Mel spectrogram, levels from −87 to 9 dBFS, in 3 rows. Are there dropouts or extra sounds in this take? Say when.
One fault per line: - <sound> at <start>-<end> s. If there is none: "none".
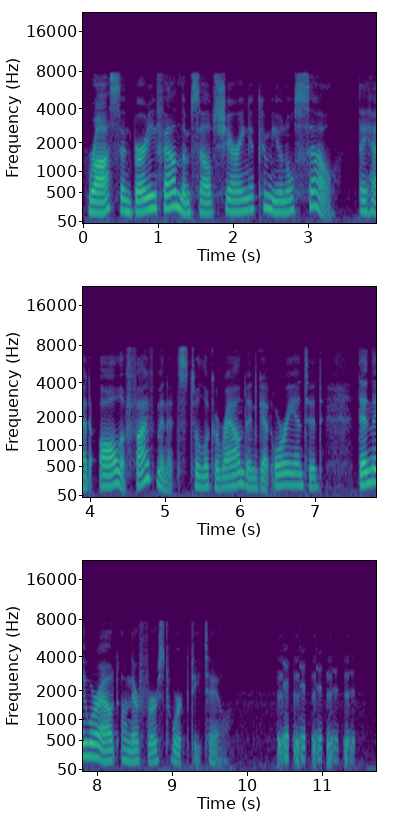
- laugh at 10.4-11.4 s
